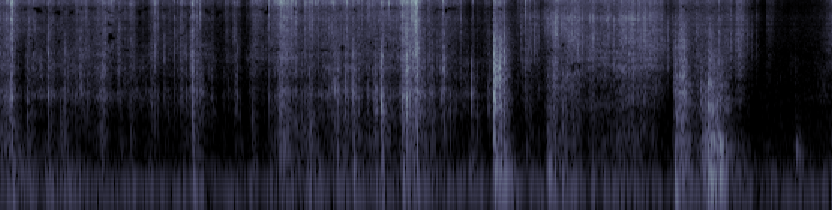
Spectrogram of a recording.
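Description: Packaging being torn and crinkled open by hand: irregular tearing and rustling strokes, dying down near the end.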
